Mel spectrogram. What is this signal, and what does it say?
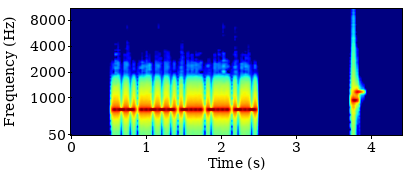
Morse code, heard as a keyed tone, about 40 wpm, 700 Hz. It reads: W2BBK
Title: USA Call Signs Repeated 2x 40wpm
